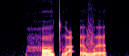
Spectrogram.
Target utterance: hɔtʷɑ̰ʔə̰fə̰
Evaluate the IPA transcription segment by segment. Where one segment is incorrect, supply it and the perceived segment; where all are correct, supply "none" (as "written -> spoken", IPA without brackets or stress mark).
f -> v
